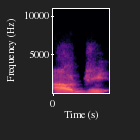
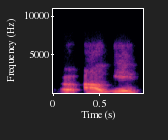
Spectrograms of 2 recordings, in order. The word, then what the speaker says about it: algae: So larva, larvae, alga, algae, or algae, alga, algae, algae. Yeah, depends on different people pronounce it differently.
